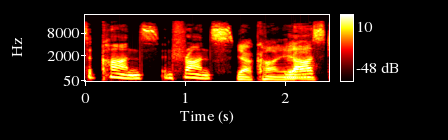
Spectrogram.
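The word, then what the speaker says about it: Cannes: My husband went to is it do they pronounce it Khan's in France?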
